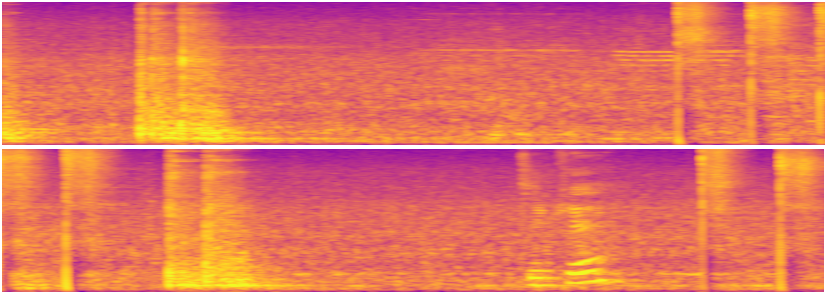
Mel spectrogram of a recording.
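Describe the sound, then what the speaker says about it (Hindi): A hammer strikes a copper pipe during swaging as it is turned, sharp metallic blows falling singly and in quick clusters at close range, with people talking between them. "घूम रहा है और इसको ठोक भी रहे हैं।"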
